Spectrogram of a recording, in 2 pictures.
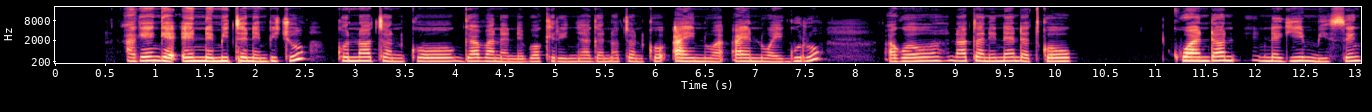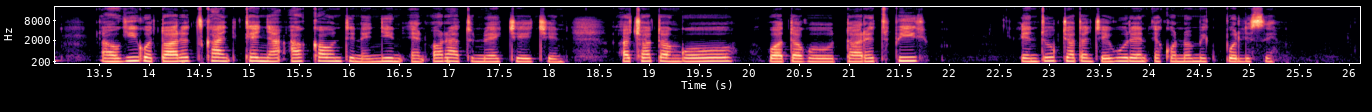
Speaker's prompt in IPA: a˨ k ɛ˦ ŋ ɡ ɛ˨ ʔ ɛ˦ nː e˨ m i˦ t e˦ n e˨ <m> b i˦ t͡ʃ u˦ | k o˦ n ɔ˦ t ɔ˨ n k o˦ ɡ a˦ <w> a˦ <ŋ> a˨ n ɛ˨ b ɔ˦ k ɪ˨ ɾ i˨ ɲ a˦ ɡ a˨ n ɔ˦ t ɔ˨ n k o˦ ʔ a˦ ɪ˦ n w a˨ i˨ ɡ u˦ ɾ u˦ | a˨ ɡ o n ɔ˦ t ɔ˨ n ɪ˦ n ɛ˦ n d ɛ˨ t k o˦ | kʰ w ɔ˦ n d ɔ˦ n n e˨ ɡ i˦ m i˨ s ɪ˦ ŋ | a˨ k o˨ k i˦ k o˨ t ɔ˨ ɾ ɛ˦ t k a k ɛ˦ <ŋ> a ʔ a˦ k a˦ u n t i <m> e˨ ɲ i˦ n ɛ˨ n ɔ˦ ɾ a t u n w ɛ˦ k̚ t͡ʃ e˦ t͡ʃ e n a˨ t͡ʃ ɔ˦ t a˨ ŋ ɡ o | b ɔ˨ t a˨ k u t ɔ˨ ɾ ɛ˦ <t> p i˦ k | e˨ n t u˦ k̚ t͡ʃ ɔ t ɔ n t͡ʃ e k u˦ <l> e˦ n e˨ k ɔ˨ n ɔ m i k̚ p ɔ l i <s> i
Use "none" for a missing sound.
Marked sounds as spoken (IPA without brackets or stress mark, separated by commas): m, v, n, ɲ, n, t, ɾ, s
